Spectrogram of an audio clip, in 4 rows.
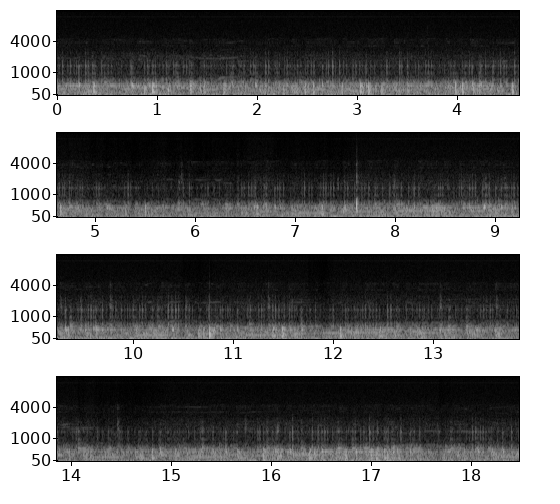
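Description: Off-road 4x4 driving slowly along an unsurfaced green lane, heard from inside the cab: a steady low engine and tyre rumble, with a few short knocks.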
